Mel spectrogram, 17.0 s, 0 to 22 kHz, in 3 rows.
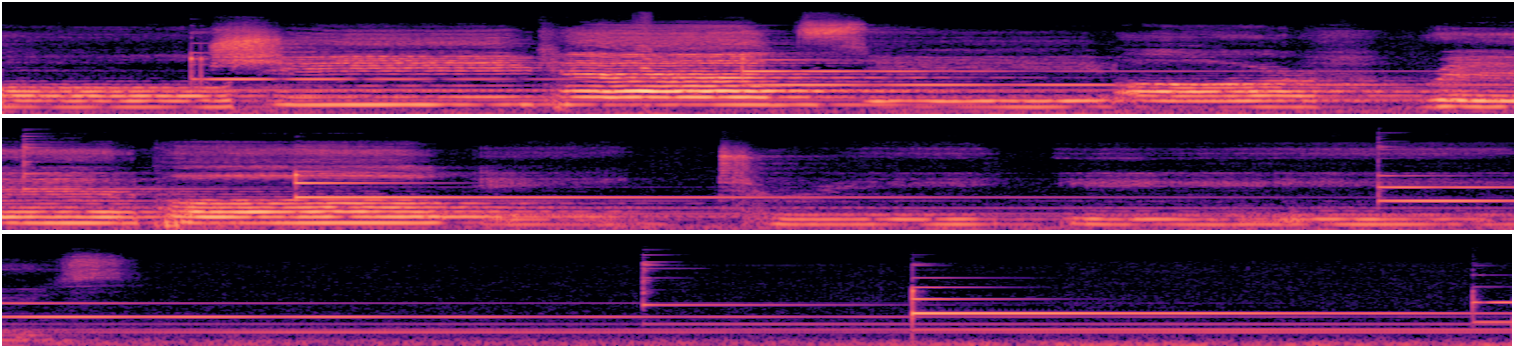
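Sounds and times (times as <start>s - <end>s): low chanting voice: 0.0s - 11.9s
struck bells ringing: 0.7s - 17.0s.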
